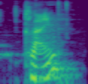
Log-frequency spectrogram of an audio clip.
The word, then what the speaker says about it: climbed: We have climbed, climbed, and climbed. This is with a D pronunciation.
